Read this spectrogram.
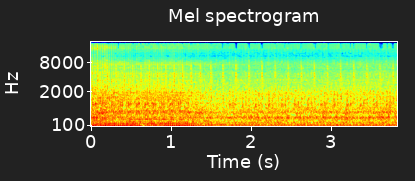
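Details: Case 586E Cummins 4BT diesel after teardown and new oil pickup tube: idle with steady fairly even knock about four per second over low rumble; knock still there, cause unknown.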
